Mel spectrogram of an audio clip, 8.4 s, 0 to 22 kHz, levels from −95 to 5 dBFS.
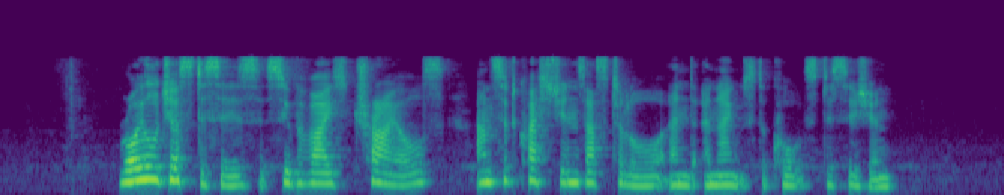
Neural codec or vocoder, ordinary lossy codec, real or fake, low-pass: none; none; real; 7.2 kHz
